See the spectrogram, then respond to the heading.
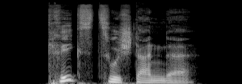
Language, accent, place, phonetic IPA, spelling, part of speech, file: German, Germany, Berlin, [ˈkʁiːkst͡suˌʃtandə], Kriegszustande, noun, De-Kriegszustande.ogg
- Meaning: dative singular of Kriegszustand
